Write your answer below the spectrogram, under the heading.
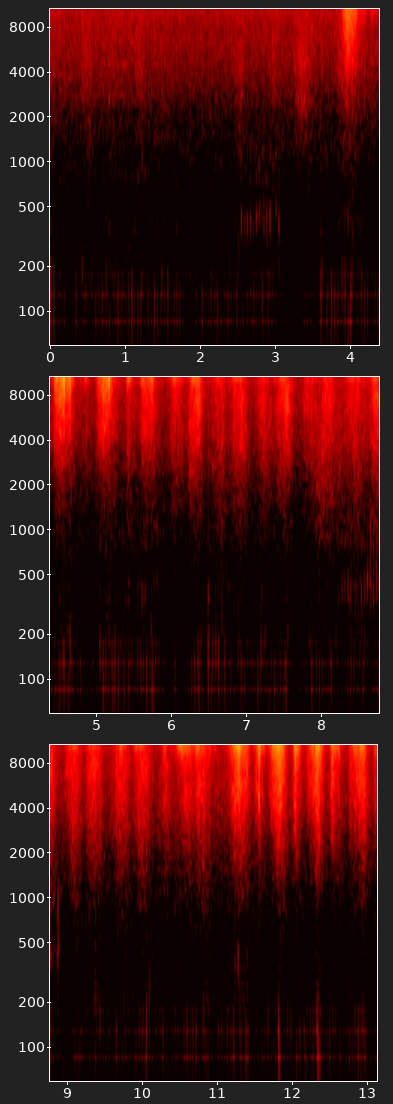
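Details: Pet cat purring as it is scratched with fake nails; a low continuous rumble with soft breath swells runs underneath, while rapid hissing scratch strokes begin partway through and grow denser, no voices.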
